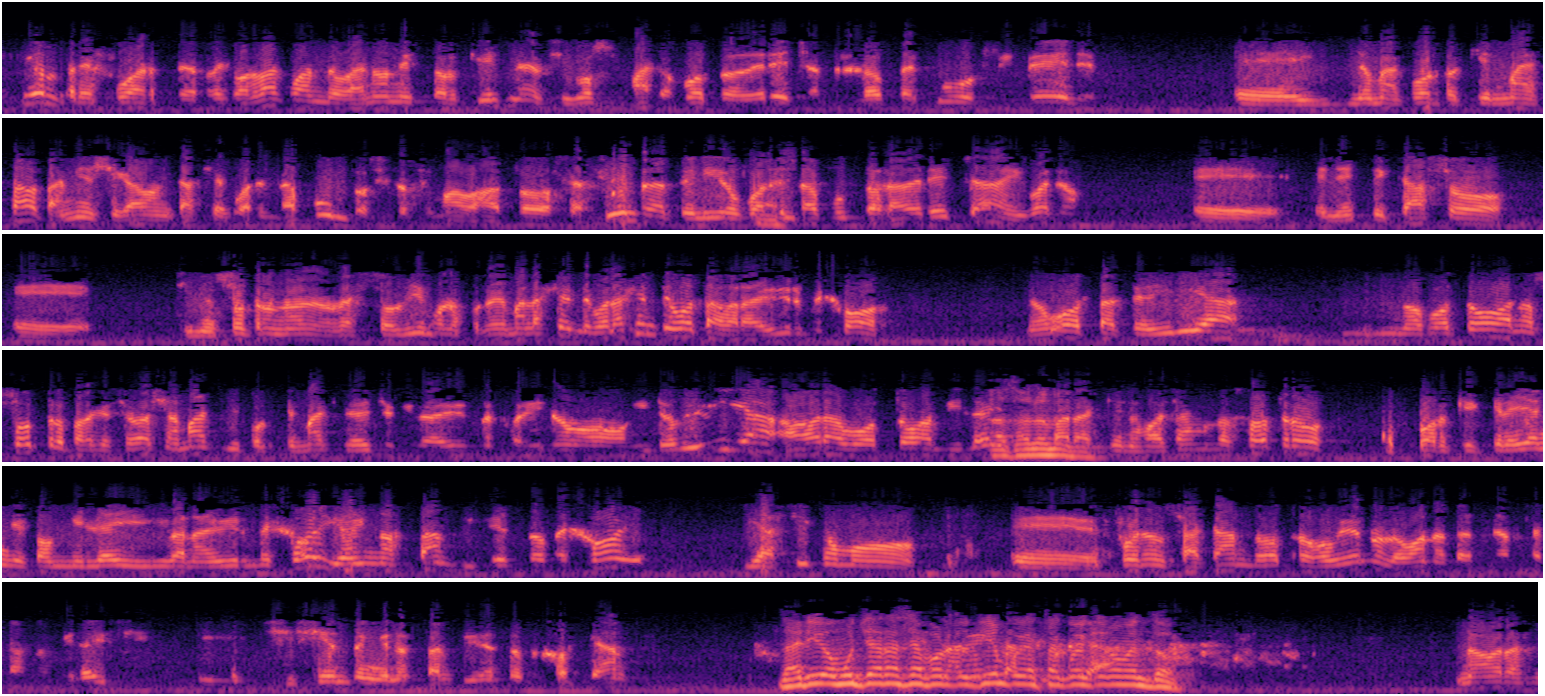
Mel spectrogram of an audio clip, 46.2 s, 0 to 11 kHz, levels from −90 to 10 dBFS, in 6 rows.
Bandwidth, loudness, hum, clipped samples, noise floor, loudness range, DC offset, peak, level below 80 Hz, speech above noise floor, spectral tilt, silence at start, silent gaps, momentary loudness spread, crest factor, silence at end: 6.2 kHz; -21 LUFS; none; under 0.1%; -54 dBFS; 3 LU; under 0.1%; -2 dBFS; -56 dBFS; 33 dB; -8.5 dB/octave; 0.1 s; none; 8 LU; 18 dB; 0.05 s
